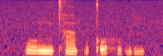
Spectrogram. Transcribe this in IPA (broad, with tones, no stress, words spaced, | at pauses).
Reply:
poː˦ŋĩ˨tʰã˦˨pʊ˦ kʼo˨hu˨ɓi˦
